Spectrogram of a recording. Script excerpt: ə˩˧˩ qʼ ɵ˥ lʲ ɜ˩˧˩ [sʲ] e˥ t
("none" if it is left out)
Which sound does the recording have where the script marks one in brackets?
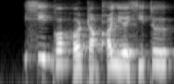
sʲ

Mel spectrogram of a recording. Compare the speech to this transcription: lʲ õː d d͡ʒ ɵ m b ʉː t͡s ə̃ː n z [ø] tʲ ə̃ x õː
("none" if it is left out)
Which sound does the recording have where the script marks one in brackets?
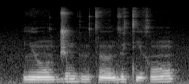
ʉ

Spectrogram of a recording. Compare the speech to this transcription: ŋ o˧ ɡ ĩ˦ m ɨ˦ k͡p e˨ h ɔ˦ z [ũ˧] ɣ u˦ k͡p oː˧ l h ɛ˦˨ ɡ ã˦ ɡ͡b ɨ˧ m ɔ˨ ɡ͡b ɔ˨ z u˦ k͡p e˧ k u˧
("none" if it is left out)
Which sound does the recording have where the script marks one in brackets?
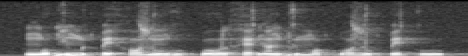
ũ˧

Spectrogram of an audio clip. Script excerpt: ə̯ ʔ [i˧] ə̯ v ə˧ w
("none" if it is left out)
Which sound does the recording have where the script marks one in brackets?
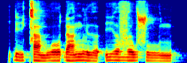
i˧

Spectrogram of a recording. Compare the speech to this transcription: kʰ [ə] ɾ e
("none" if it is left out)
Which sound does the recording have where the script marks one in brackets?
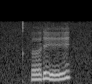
ə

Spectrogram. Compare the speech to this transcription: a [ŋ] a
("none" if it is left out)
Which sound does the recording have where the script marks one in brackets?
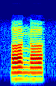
ŋ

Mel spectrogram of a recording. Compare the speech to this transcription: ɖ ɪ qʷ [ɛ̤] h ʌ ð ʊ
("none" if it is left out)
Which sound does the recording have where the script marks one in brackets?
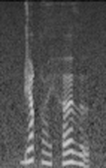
ɛ̤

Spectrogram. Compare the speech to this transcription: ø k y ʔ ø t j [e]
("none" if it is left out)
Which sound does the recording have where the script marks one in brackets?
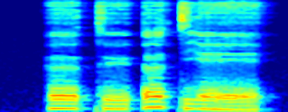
e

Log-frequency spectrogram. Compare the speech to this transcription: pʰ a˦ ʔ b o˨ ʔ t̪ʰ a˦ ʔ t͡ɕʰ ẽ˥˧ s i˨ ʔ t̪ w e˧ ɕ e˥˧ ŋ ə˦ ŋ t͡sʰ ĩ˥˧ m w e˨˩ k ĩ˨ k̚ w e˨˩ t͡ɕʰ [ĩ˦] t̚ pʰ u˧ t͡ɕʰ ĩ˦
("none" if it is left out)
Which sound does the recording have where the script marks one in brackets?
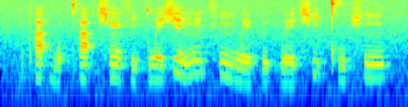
i˦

